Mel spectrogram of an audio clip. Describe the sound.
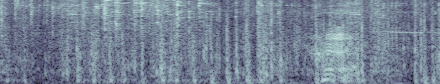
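Horses set off at a ride, their hooves clip-clopping in a quick, steady run of low thuds over a short stretch.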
